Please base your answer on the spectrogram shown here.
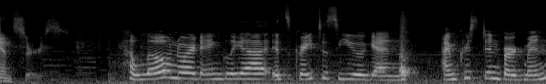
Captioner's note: whoosh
